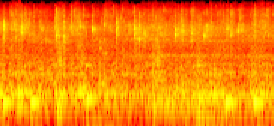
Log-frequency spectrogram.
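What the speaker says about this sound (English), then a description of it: "So now I'm going to wash the ginger." Tap water running over fresh ginger root in a sink, a steady close splashing stream with small fluctuations as the root is rinsed under it, alone without talk.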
